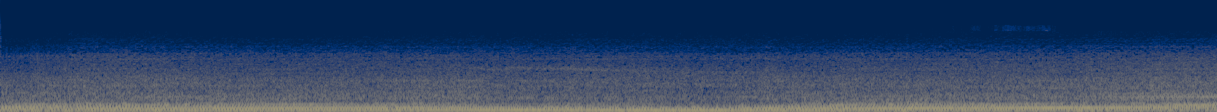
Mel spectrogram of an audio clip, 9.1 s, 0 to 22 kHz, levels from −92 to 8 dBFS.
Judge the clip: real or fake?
real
